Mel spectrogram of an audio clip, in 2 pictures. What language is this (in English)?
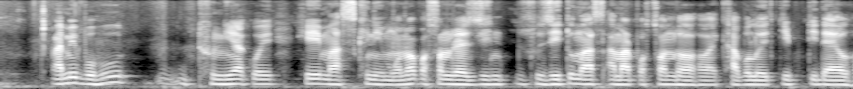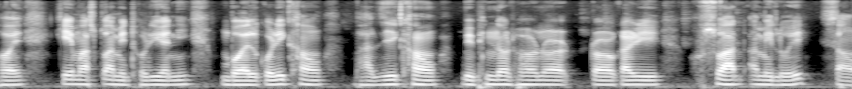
Assamese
